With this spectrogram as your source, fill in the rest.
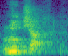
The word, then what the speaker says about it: Nietzsche: yet these words were written by Frederick Nietzsche pronounced me ciao Frederick Frederick me Chuck Frederick Frederick me Chuck repeat after me Frederick Nietzsche got to do the dance besides having the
